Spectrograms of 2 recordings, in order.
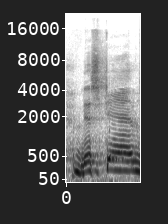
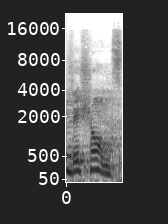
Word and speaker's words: Deschamps: The pronunciation, what we were discussing earlier. Deschamps. No. Didier Deschamps, please. Don't butcher the French language. It's a beautiful language.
